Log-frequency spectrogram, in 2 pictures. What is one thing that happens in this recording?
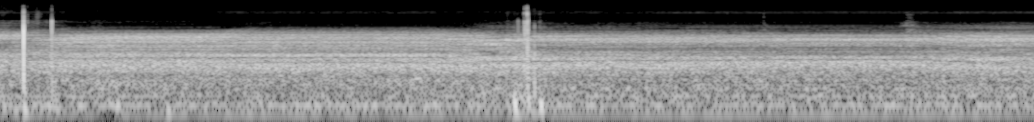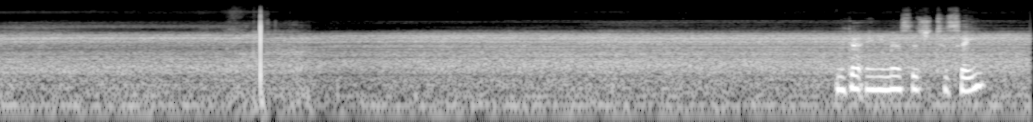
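Radio static hisses and crackles steadily from a small speaker.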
